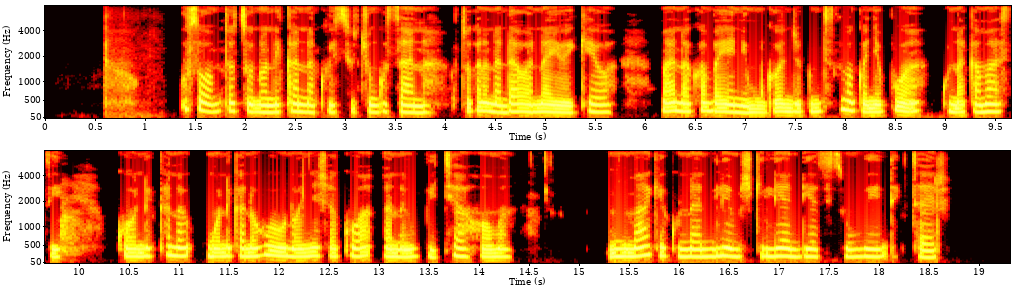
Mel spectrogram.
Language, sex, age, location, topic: Swahili, female, 18-24, Kisii, health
